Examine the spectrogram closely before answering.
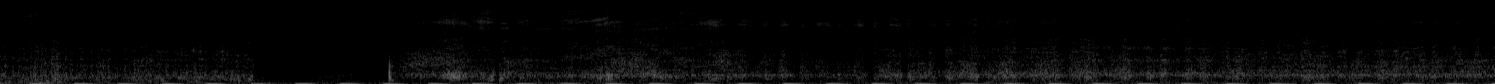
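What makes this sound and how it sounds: A large, flat brown corrugated cardboard sheet is held upright in one hand while the other hand draws and scratches scribbles across its surface with a marker tip, with the pen coming into use from the middle of the clip onward. The result is quiet, steady rubbing and scratching in rhythmic strokes, with a brief softer gap early on before a continuous, hissy scribbling texture takes over.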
